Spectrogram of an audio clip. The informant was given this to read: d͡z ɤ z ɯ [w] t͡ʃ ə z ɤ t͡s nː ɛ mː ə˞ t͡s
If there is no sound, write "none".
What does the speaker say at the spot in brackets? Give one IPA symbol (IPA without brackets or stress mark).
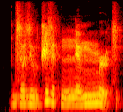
w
